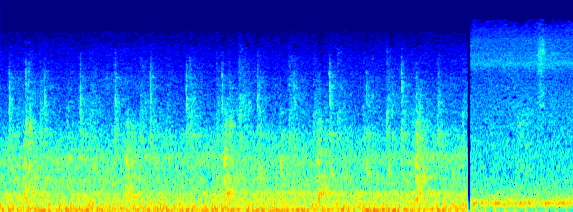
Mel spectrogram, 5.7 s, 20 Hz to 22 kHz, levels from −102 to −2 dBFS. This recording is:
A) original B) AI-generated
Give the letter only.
B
